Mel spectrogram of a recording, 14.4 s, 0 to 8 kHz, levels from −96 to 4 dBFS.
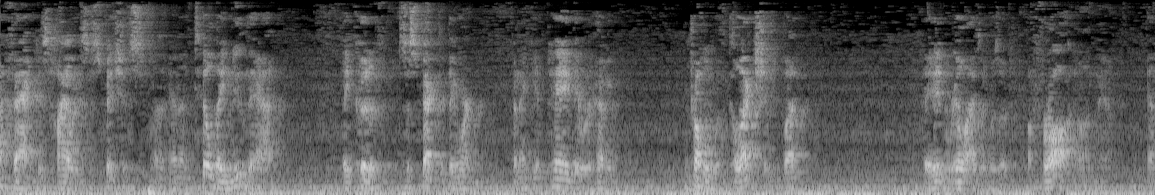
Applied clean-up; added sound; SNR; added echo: none; none; none; reverberation time 1.0 s.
